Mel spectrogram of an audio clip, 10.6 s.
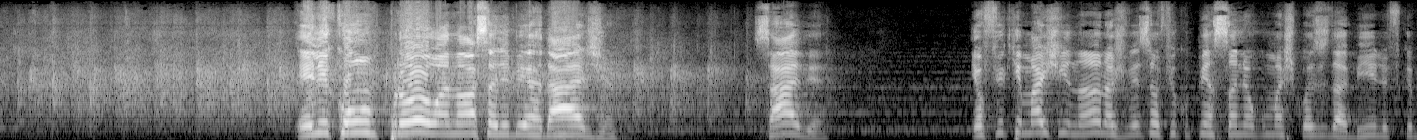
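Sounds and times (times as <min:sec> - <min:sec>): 
audience applauding: 0:00.0 - 0:05.8
speech: 0:02.2 - 0:04.7, 0:05.7 - 0:06.3, 0:07.3 - 0:10.6.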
